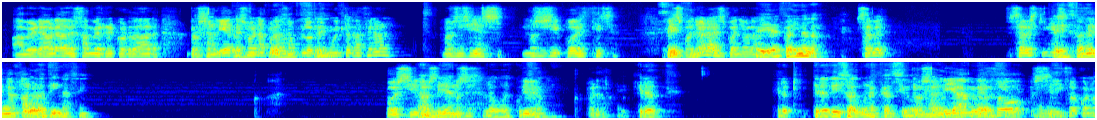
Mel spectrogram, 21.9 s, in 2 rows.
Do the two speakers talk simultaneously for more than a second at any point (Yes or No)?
Yes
